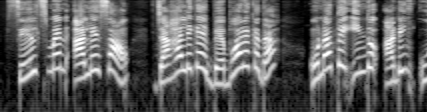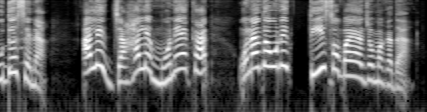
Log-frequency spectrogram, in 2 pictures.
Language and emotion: Santali, angry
